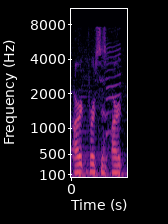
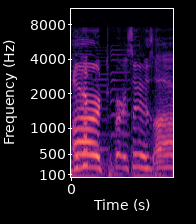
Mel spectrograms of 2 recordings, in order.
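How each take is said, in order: First: It is said in an ordinary speaking voice. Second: It is said in a dramatic put-on voice. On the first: The speaker calls it wrong. "you can't say it that way" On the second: The speaker calls it right. "that funny voice"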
